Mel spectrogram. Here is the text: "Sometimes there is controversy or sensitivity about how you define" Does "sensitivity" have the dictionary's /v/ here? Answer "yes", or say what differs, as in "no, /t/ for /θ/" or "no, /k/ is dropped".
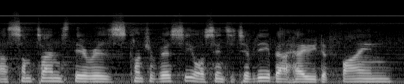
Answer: yes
